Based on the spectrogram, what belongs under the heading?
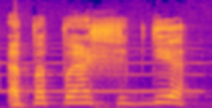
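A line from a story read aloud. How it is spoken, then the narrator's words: Lisping question. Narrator (Russian): спросила она шепелявя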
